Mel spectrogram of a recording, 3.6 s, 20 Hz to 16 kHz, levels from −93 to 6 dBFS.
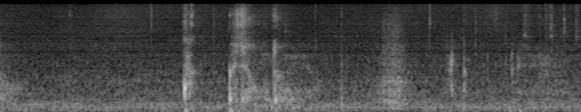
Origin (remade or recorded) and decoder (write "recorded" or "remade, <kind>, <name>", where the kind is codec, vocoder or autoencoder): remade, codec, DAC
